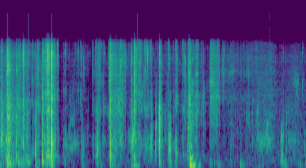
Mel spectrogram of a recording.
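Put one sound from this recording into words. Cardboard boxes slide and bump on a table.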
